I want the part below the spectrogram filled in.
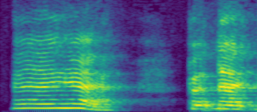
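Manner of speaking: ordinary talk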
